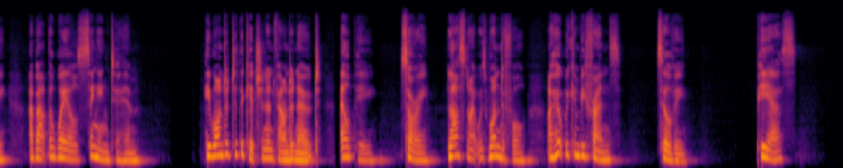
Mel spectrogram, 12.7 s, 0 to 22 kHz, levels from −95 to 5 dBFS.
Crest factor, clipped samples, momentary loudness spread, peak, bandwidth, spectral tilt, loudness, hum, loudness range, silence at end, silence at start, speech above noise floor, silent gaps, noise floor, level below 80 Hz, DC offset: 20 dB; under 0.1%; 12 LU; -10 dBFS; 16.5 kHz; -4.5 dB/octave; -29 LUFS; none; 3 LU; 0.75 s; 0 s; 50 dB; 2.58-2.88 s, 2.95-2.99 s, 5.04-5.08 s, 11.06-11.12 s; -78 dBFS; -76 dBFS; under 0.1%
